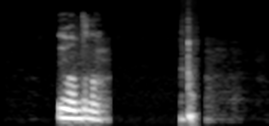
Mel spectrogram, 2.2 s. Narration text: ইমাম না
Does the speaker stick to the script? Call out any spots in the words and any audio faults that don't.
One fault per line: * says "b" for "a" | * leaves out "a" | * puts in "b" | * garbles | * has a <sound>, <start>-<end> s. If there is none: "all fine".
* has a laugh, 1.5-1.7 s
